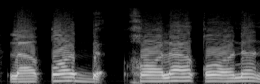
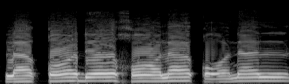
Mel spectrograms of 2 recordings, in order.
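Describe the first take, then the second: First: The voice breaks off after laqad before continuing. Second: The bounce on laqad flows straight into the next word. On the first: The speaker calls it wrong. "itu kayak berhenti itu. Putus suaranya" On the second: The speaker calls it right. "Harusnya dilunakkan, diringankan... jangan putus"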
